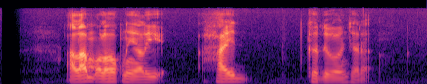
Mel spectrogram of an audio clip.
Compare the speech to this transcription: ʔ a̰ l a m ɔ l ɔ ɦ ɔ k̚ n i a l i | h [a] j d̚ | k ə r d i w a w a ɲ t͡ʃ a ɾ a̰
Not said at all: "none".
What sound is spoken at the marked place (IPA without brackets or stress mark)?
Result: a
